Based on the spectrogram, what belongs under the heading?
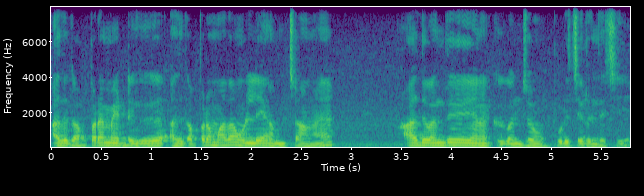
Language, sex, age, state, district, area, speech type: Tamil, male, 60+, Tamil Nadu, Tiruvarur, rural, spontaneous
